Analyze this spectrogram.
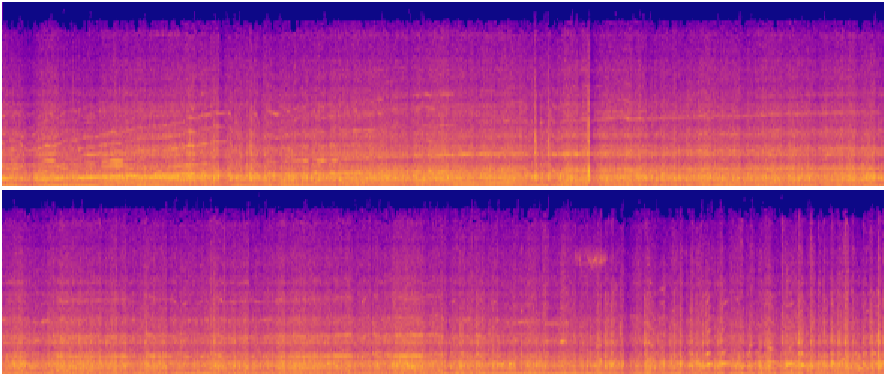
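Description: Cross-country rally car's engine driven hard, revving up and changing pitch repeatedly as it goes through the gears, over a steady rush of running noise, with brief lifts off the throttle twice.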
